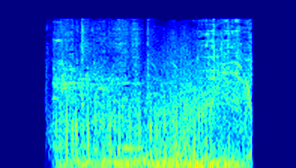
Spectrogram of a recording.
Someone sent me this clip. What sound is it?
Rubber Crunch whoosh no punch
Dry sound effect that goes from rubber to crunchy metal. No deep whoosh and no reverb.
crunch, rubber, whoosh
